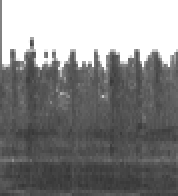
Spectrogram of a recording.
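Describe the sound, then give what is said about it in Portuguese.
A crowd of people yell together in a loud, sustained group roar, voices imitating a lion's growl for almost two seconds. “Ele fez leões que.”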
